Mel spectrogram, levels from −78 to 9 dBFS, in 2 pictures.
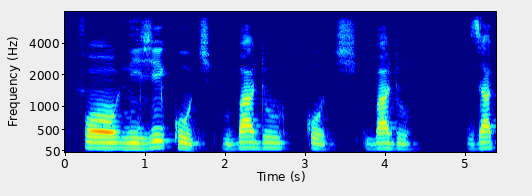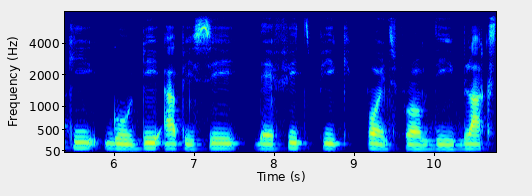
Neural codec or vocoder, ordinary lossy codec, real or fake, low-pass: none; none; real; 7.2 kHz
